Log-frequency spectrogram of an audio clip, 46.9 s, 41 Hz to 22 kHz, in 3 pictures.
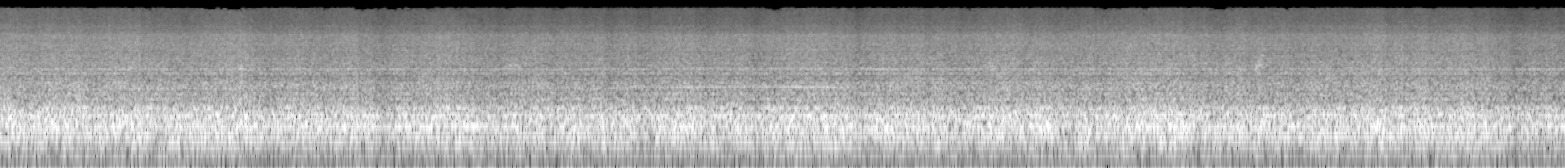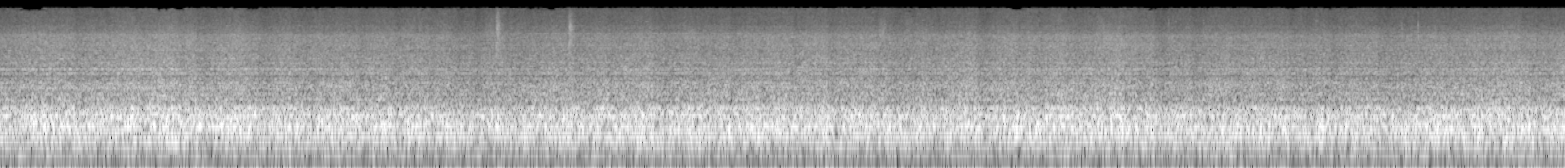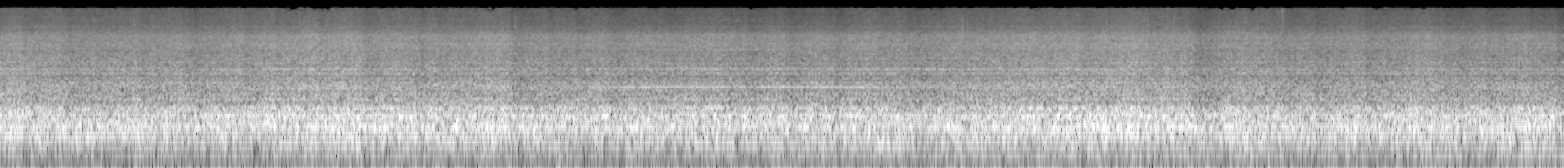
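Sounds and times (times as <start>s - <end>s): airplane cabin engine rumble: 0.0s - 46.9s.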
